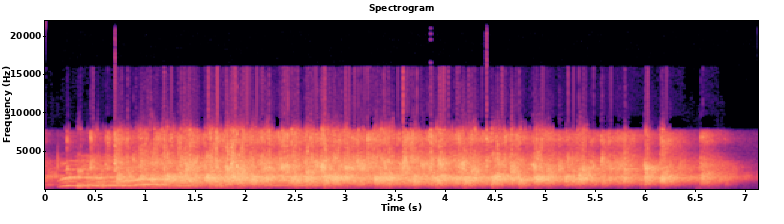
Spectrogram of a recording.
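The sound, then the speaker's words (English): An audience bursts into loud, sustained applause with cheering and whoops rising over it, a dense wash of clapping that holds steady for several seconds before slowly tapering off. “now you can cheer.”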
